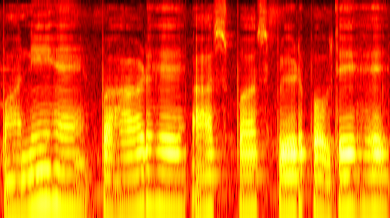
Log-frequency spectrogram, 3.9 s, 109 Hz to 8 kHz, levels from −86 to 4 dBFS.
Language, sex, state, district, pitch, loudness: Hindi, male, Maharashtra, Pune, 125 Hz, -17 LUFS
